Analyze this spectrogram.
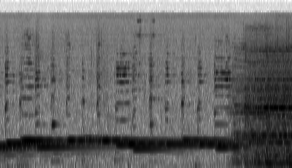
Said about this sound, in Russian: Так звучит вот этот уникальный инструмент. Это подобие стеклянного органа называется верофон, и он, согласитесь, издает поистине хрустальный звук.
